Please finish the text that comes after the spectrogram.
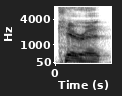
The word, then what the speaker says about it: Keret: Well, Keret or Kirta, if you want to be.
